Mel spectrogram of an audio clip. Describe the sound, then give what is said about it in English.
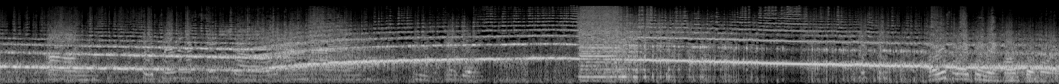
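Emergency vehicle siren wailing continuously and loudly, its tone sweeping up and down in long glides with a sharp shift midway. “it's a good horn. The siren isn't enough”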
